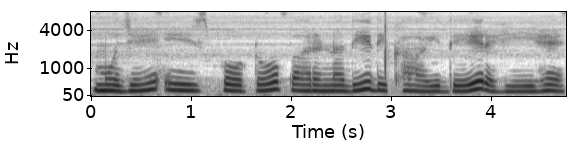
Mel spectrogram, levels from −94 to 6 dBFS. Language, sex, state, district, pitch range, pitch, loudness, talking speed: Hindi, female, Madhya Pradesh, Umaria, 195-220 Hz, 210 Hz, -14 LUFS, 115 wpm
